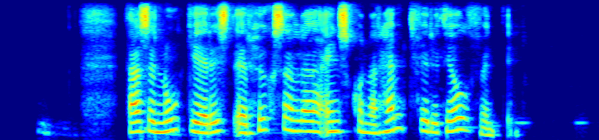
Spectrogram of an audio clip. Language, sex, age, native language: Icelandic, female, 60-69, Icelandic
